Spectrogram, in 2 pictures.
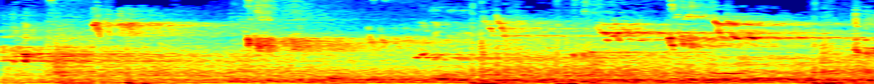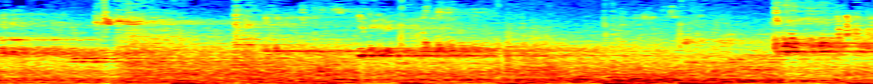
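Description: Players' footsteps patter across an echoing hall.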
